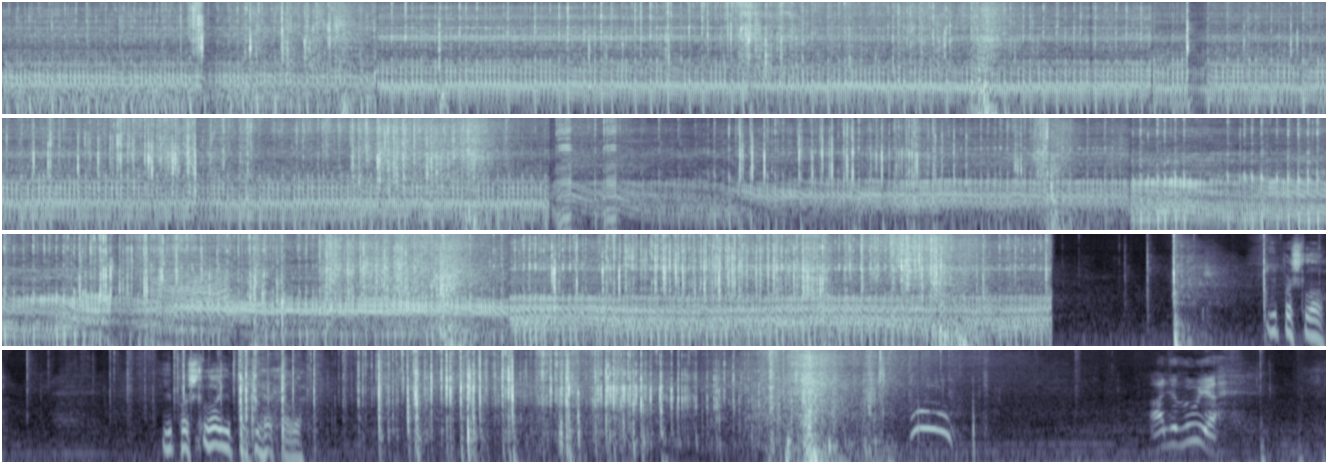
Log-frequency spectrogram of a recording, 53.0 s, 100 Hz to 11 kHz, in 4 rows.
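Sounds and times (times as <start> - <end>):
chainsaw running at high throttle: 0.0 - 37.0
sharp cracks and knocks: 1.2 - 18.8, 20.4 - 24.5, 26.8 - 37.0, 37.6 - 39.2, 39.9 - 49.6.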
